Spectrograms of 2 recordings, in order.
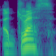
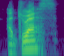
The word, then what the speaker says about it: address: An address is the place where someone lives, while to address someone is to talk to them. To produce is to make something, whereas produce is the things you made. A good tip for this confusing problem is that If the stress is on the second syllable, so address or produce, it is usually a verb.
